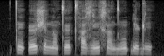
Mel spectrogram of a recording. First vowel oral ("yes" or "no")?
no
